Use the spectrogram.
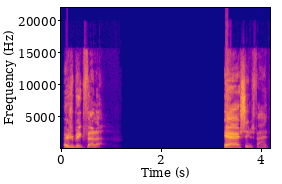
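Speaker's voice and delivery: a hint of a gruff cook calling back. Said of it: "he goes".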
